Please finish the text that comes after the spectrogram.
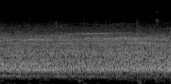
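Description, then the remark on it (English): A crowd in an arena at a basketball game applauds steadily as player Colby checks out of the game, a dense, even wash of clapping that holds at the same level for the whole stretch without a break or any voice standing out. “Colby checks out to a nice applause.”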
